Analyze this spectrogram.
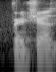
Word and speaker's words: Virtuos: Am I pronouncing it right? Virtuos, yeah. Virtuos, yeah.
